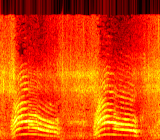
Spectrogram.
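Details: Cat protesting a bath with two strong arched meows, each rising then falling over about three quarters of a second, set against constant running water.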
